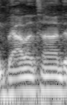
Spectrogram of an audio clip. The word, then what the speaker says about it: Valentin: On my boy Bradley Valentin.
